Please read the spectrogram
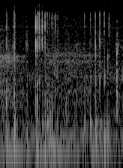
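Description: Near silence with a few faint clicks in two short clusters, about half a second in and again around a second in, from the digital scope's controls being worked as its zoom is taken back.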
